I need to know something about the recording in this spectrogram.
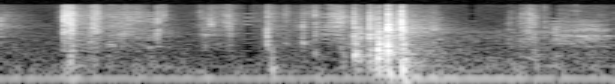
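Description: Faint handling of a tarot card as it is drawn from the deck and laid on the table: two soft clicks or rustles about a second apart, over a low steady hum.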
